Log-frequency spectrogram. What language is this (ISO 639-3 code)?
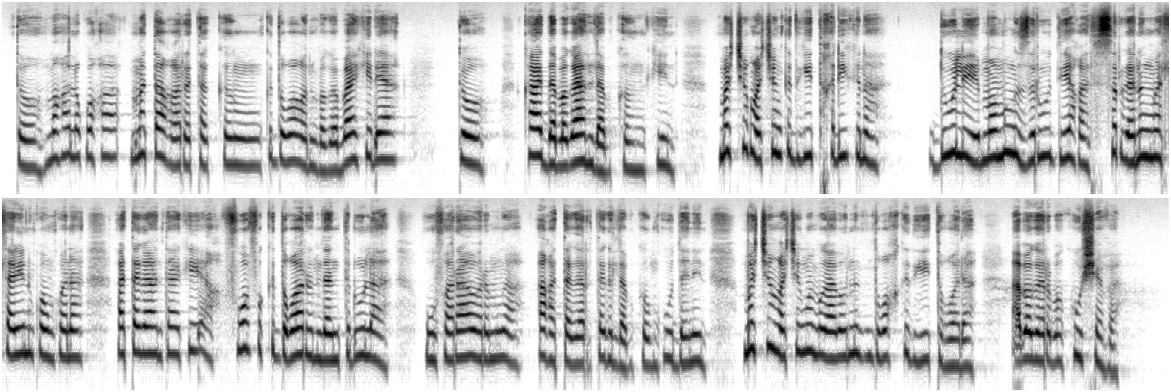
glw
